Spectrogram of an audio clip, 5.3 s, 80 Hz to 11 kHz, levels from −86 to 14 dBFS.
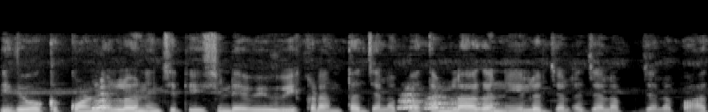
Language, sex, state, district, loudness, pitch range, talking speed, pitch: Telugu, male, Karnataka, Bellary, -18 LUFS, 115-130 Hz, 160 wpm, 125 Hz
